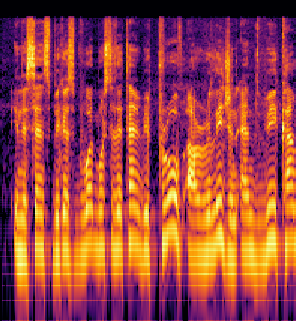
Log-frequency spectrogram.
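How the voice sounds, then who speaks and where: Speaking at a fairly quick pace, a man with a high pitch uses ordinary pitch variation. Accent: Ukrainian. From Ukraine. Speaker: young adult Bible study leader. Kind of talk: interview. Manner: halting.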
